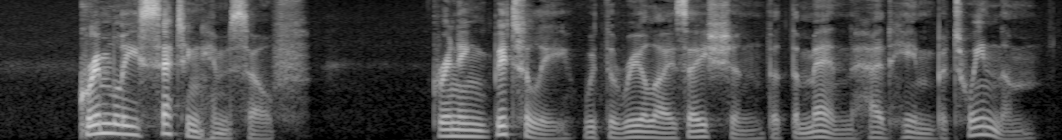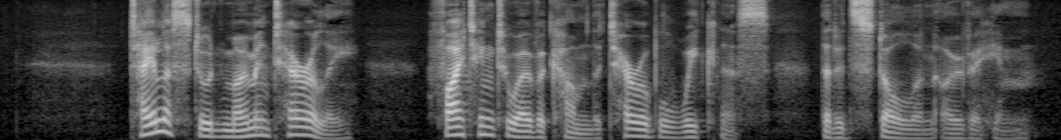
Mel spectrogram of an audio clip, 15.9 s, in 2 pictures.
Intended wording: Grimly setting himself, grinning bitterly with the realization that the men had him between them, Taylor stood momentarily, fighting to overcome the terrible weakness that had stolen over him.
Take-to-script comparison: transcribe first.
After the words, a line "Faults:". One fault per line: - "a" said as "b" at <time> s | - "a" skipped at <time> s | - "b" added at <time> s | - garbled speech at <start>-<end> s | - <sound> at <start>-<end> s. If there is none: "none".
Grimly setting himself, grinning bitterly with the realization that the men had him between them, Taylor stood momentarily, fighting to overcome the terrible weakness that had stolen over him.
Faults:
none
